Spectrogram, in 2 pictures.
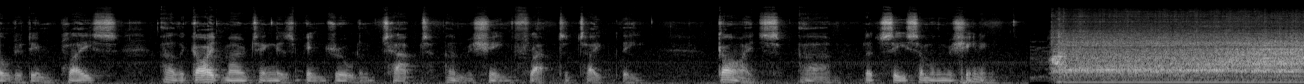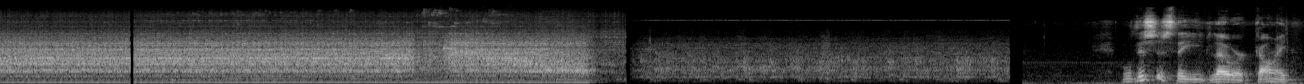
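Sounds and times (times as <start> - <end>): milling machine with high whine: 10.3 - 23.1
drill press drilling steel: 10.5 - 19.3.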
